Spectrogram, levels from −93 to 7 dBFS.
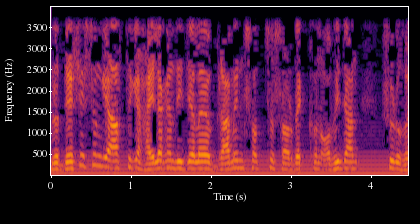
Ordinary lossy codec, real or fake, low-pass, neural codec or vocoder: none; real; 3.6 kHz; none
